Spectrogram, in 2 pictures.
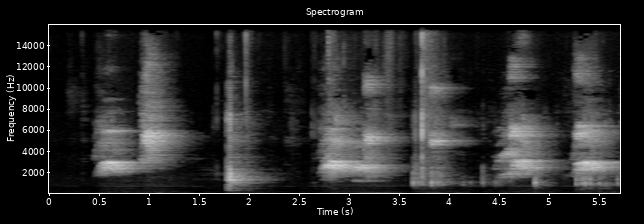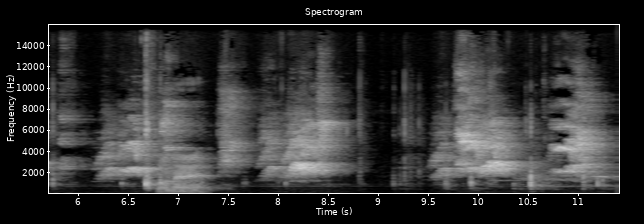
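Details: Pet grey parrots talking during morning play: a string of short word-like phrases and whistled syllables, roughly one every second, with one longer throaty squawk midway.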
